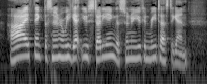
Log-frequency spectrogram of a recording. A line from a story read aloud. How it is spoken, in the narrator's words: said Mr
